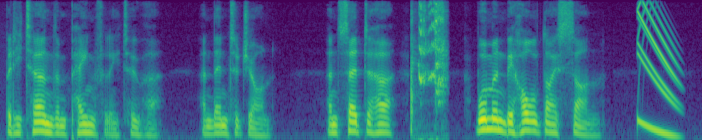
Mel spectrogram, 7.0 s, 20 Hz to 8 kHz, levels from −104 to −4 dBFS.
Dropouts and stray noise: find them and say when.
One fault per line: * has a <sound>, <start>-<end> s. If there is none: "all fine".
* has a squeak, 4.1-4.5 s
* has a chirp, 6.4-6.9 s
